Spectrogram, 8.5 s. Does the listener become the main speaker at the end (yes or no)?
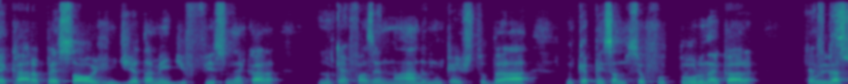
no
